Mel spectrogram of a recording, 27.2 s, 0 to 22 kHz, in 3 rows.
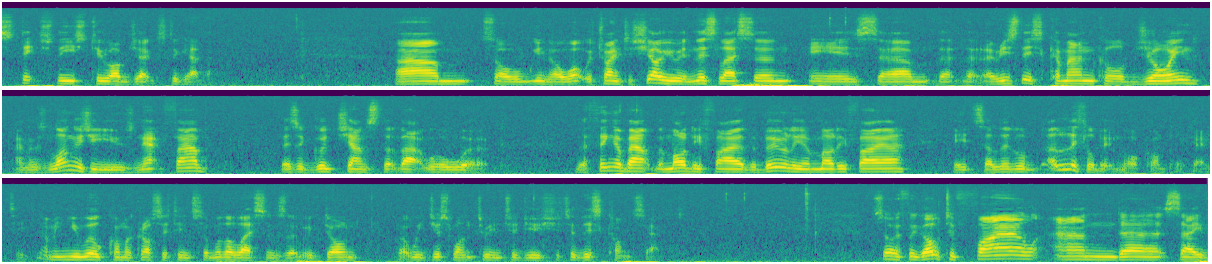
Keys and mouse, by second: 6.1-7.6 drag, 8.0 middle click, 13.5-15.6 drag, 20.8 middle click, 23.5 ctrl+q.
